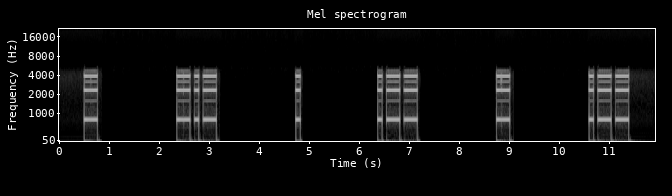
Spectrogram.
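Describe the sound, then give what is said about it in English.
Morse code letters T, K, E, W, T and W beeped out in a steady mid-pitched tone: six separate groups of short and long beeps, each letter followed by a pause, with no voices. “Next, put yesterday's 4 sound-alike cards letter side up in front of you and point to each one as I send the code.”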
